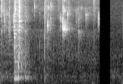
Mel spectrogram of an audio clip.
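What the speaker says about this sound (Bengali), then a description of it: "এবার কড়াইয়ে তেলও গরম হয়ে গেছে, সাদা তেল। আমি ভেজে নিচ্ছি।" Chhana jilepi fries in hot white oil in a kadai, a brief crackling sizzle with a few scraping and clinking utensil sounds close by, then a short silent gap before the frying resumes.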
